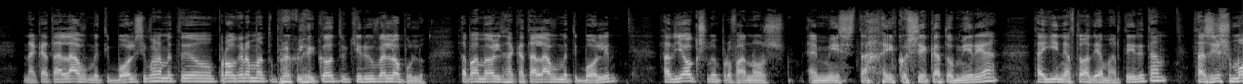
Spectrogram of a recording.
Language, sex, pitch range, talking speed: Greek, male, 115-150 Hz, 160 wpm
